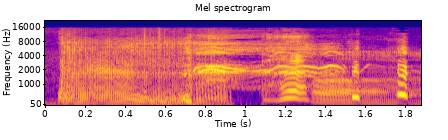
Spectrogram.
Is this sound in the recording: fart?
yes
